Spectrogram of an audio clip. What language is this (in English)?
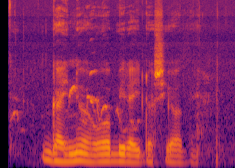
Kikuyu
